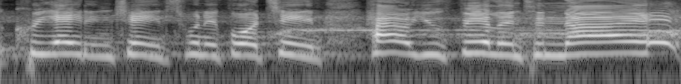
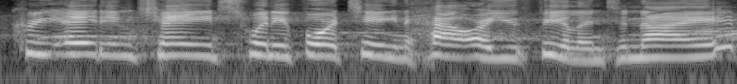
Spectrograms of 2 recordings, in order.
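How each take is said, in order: First: Shouted crowd call, pitched up and rising at the end; louder call again. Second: Raised call to the crowd; warm-up call, projected to the hall. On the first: Speaker repeats her crowd call, pushing much louder. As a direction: shout it louder to rouse the room. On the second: Speaker calls out to the conference crowd, raised voice. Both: Real, not acted. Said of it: "I don't know if I believe you".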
